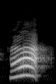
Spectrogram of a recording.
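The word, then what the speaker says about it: ح: Lalu seperti ini dibacanya lebih dalam, dibaca ha.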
